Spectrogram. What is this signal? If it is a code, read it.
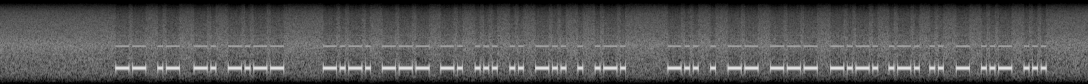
Morse code, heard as a keyed tone, hand-sent with a paddle, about 28 wpm, 760 Hz. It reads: MANY CONSIDER DEMOCRITUS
